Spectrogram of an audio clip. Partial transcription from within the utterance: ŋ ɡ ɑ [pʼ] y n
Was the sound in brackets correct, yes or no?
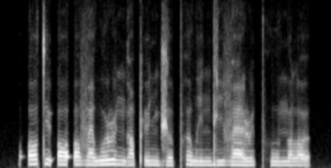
yes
